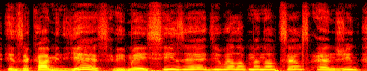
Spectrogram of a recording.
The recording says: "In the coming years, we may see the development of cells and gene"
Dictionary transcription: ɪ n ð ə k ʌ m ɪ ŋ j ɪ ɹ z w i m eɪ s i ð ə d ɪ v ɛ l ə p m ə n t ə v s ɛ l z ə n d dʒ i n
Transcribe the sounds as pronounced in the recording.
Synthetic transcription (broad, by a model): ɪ n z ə k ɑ m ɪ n j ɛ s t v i m eɪ s i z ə d ɪ v ɛ l ə p m ə n t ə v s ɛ l s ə n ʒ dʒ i n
